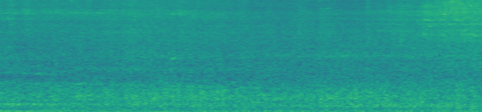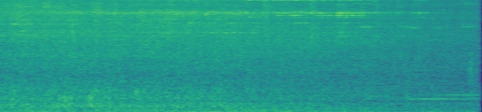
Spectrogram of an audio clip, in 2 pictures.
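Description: Diesel-hauled passenger train pulling in along the platform: the locomotive's heavy rumble and then the carriages rolling past close by, slowing, with high-pitched wheel and brake squeal from about halfway through for a few seconds. The noise eases a little near the end as the train comes nearly to a stop.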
